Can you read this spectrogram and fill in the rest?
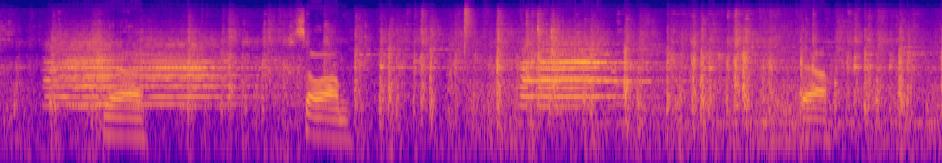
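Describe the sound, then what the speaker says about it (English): A train passes through woods, loud and close, sounding its horn in several long blasts over a rumbling, clattering run, with a person speaking briefly between the blasts. "Here you can hear the train."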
